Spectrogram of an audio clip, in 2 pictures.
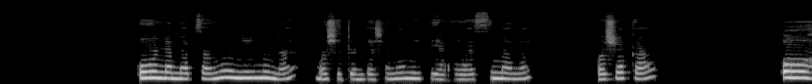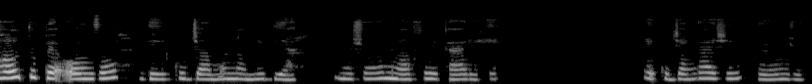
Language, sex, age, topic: Oshiwambo, female, 18-24, agriculture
